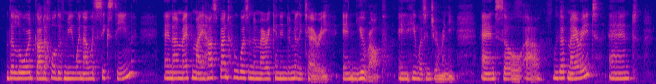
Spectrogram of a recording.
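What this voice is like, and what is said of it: Belgian French accent, mixed. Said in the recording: “I came from the French speaking part of Belgium, and that's what you hear is French in my accent, but it's kind of a mixture of many things because I've been here for so long”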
